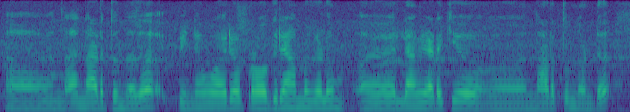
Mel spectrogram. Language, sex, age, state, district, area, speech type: Malayalam, female, 45-60, Kerala, Thiruvananthapuram, urban, spontaneous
